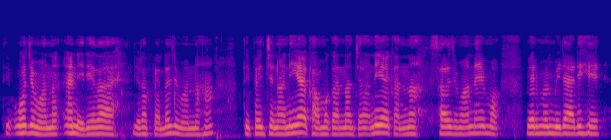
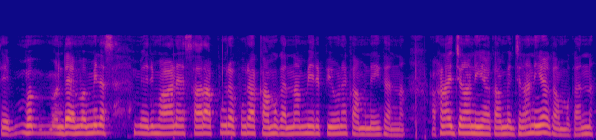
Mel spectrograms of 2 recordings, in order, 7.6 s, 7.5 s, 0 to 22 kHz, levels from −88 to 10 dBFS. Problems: none marked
